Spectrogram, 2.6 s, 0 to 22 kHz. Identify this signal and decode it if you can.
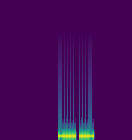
Morse code, heard as a keyed tone, about 42 wpm, 700 Hz. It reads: 6 V
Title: Two Challenging Letter-Number Combinations 40wpm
